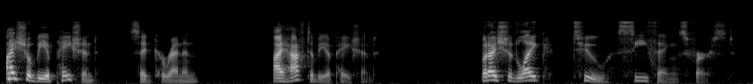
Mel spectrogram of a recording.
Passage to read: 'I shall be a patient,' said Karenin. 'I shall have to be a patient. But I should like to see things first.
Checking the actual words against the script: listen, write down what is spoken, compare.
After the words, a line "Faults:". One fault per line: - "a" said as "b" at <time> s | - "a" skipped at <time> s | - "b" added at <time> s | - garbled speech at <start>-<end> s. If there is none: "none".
'I shall be a patient,' said Karenin. 'I have to be a patient. But I should like to see things first.
Faults:
- "shall" skipped at 2.8 s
